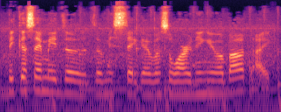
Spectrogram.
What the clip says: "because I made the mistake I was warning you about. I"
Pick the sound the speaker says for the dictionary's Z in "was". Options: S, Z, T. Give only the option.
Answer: S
